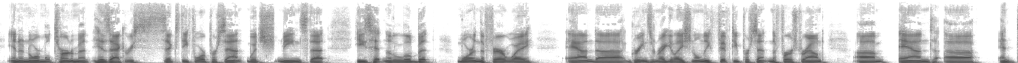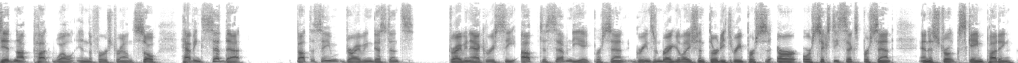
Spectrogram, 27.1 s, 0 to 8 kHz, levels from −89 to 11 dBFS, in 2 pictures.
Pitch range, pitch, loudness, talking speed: 105-130 Hz, 115 Hz, -21 LUFS, 150 wpm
